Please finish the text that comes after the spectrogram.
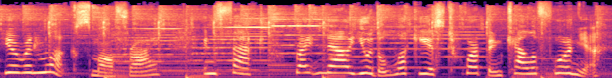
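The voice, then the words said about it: Generic New York gangster accent. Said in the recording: “I'm making him from New York or whatever accent that is. But it's just generic gangster accent”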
